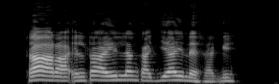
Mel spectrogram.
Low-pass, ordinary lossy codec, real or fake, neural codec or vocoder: none; none; real; none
